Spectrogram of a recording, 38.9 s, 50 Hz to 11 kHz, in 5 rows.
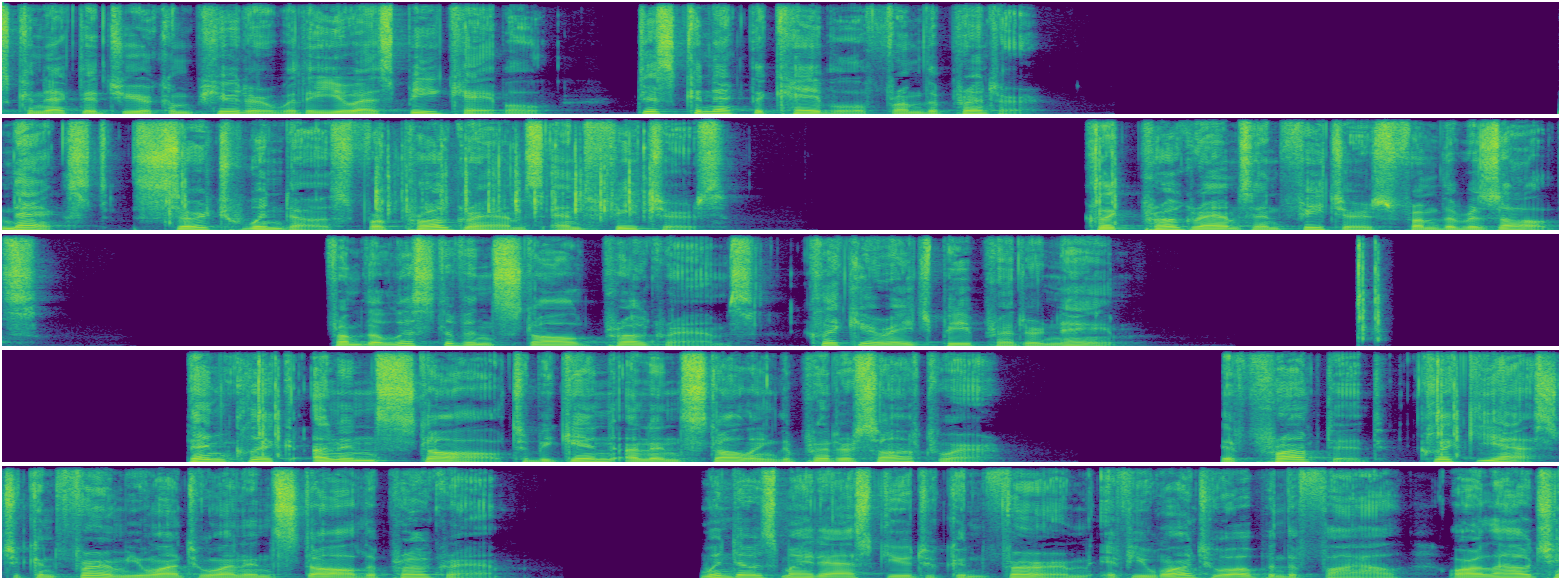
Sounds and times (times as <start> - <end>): Speech: 0.0 - 5.2, 7.8 - 11.5, 13.2 - 15.8, 17.2 - 21.3, 24.3 - 28.4, 29.5 - 33.8, 34.6 - 38.9.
